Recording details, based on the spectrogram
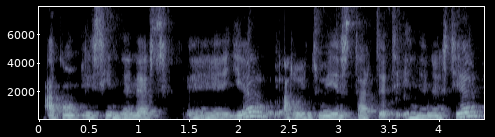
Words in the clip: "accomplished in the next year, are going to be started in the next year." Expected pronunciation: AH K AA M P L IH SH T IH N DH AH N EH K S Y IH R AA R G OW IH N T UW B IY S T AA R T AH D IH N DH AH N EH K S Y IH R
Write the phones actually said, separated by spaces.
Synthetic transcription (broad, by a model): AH K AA M P L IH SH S IH N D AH N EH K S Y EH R AA R G OW IH N S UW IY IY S T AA R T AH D IH N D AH N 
